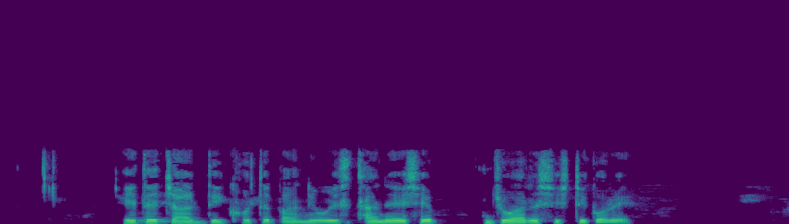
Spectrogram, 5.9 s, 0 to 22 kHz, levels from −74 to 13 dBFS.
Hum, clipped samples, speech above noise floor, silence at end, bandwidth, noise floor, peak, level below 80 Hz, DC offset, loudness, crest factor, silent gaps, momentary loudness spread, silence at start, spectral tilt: none; under 0.1%; 57 dB; 1.2 s; 7.6 kHz; -73 dBFS; 0 dBFS; -58 dBFS; under 0.1%; -16 LUFS; 16 dB; none; 12 LU; 0.3 s; -5 dB/octave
